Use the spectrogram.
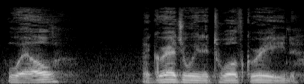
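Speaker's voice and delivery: imitating his once-ashamed answer; sheepish. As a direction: drag the words out like an awkward confession. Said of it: "I used to sheepishly almost say".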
